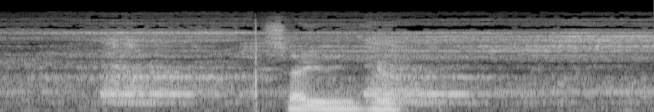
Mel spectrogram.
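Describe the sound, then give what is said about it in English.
Passing train sounding its horn: a long, loud, harmonic horn blast rises over a steady rail rumble, with a fainter tone just before it. “Sorry for the train noise.”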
